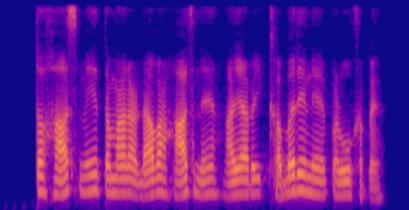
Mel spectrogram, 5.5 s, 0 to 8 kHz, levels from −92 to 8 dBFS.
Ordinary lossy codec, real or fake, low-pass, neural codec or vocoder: AAC, 48 kbps; fake; 7.2 kHz; codec, 16 kHz, 0.9 kbps, LongCat-Audio-Codec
